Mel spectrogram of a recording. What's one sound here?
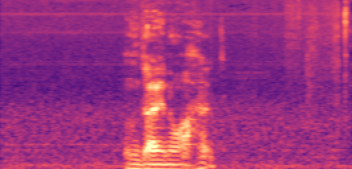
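A middle-aged man speaks with animation through a microphone.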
